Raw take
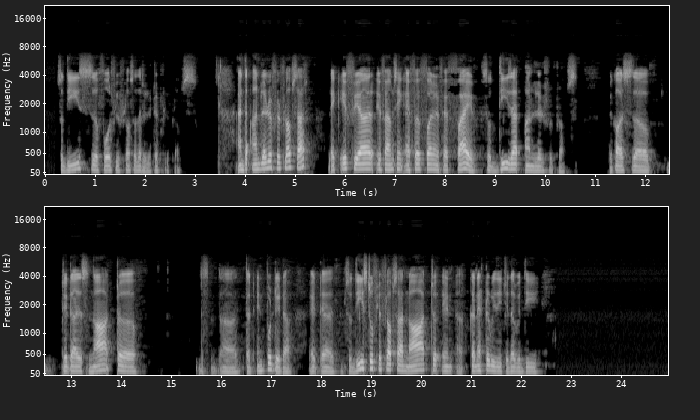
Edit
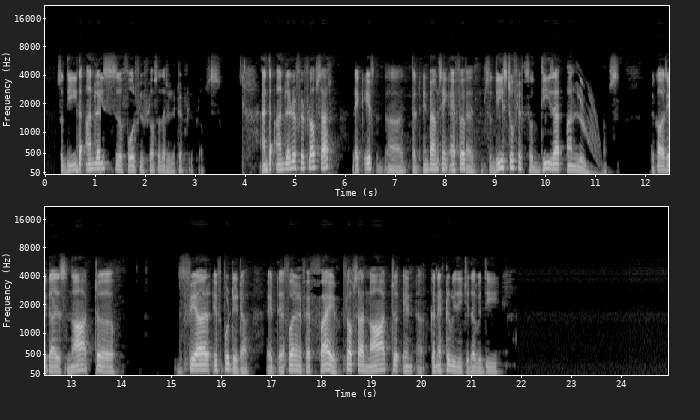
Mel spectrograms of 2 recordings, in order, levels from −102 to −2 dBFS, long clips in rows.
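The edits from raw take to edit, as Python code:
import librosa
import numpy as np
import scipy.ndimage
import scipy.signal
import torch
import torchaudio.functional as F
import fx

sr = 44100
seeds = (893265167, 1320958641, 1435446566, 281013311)

y = fx.edit(x, sr, fx.fade_out_to(start_s=2.25, length_s=0.59, curve='qsin', floor_db=-17.5),
    fx.duplicate(start_s=3.96, length_s=0.48, to_s=0.64),
    fx.swap(start_s=6.06, length_s=0.74, other_s=15.7, other_length_s=1.16),
    fx.swap(start_s=7.54, length_s=1.19, other_s=18.12, other_length_s=1.13),
    fx.tape_stop(start_s=9.81, length_s=0.53),
    fx.cut(start_s=11.59, length_s=1.27), tone=tone)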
